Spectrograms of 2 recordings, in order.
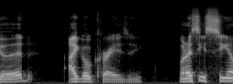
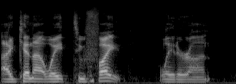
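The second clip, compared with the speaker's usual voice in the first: plain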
